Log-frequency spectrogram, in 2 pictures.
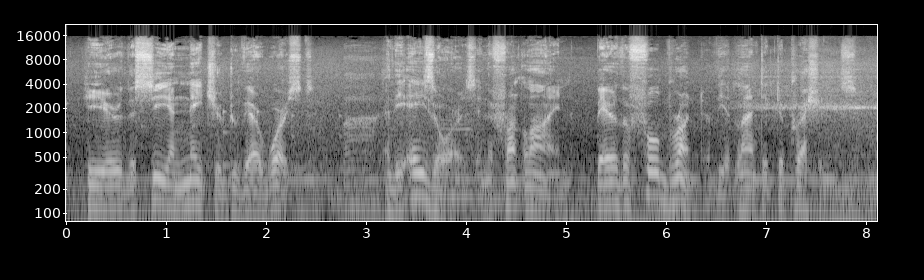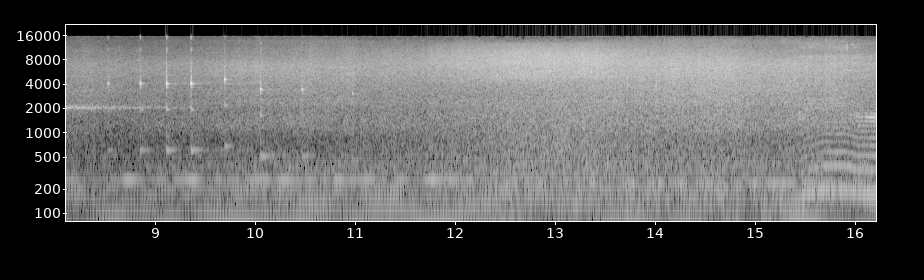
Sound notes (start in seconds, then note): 12.3 waves crashing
